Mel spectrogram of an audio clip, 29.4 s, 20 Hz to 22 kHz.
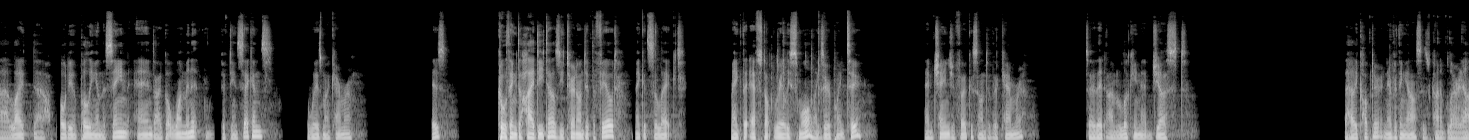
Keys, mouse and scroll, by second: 2.8-8.5 scroll, 8.6 click, 9.8 click, 11.3 click, 11.9 click, 14.6 click, 15.4-16.1 typing, 27.3 shift+click, 28.8 click.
